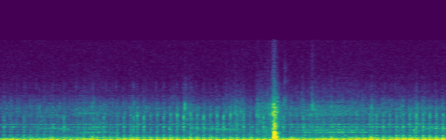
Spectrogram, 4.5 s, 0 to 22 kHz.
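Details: Late-1970s Emerson (Sears) 52-inch friction-drive ceiling fan, shaded-pole motor with rubber drive wheel on metal hub: steady fast rumbling flutter, constant hum, brief squeak and running knock; noisy friction drive.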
